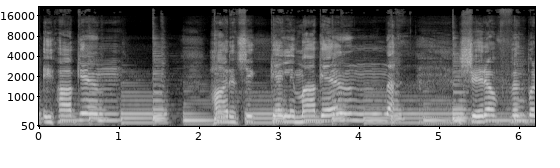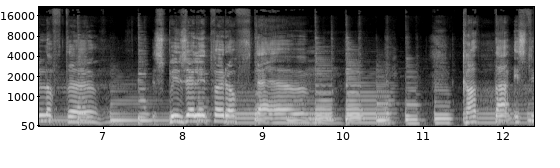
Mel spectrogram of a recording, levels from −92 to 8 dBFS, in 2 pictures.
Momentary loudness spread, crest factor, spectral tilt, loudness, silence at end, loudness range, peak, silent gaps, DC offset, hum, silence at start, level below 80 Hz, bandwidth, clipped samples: 8 LU; 14 dB; -5 dB/octave; -16 LUFS; 0 s; 2 LU; -2 dBFS; none; under 0.1%; none; 0 s; -56 dBFS; over 20 kHz; under 0.1%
